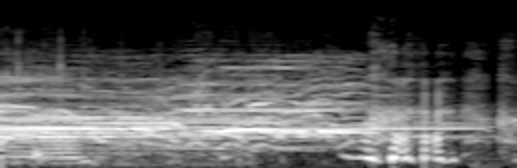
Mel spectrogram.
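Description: A dense roar of fans cheering, with excited shouts and whoops layered over a recorded crowd sound effect, loud and continuous throughout, swelling with scattered high yells near the end.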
